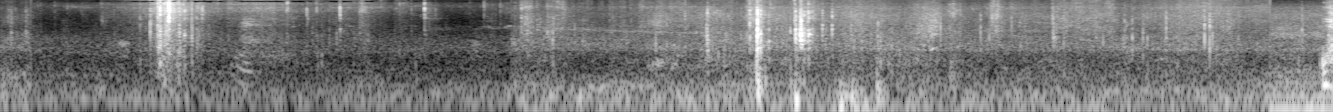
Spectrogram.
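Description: A pole-mounted slingshot launching a throw ball: a sharp snap about a second in, then a thin high whine for about two seconds as the throwline pays out. Two knocks follow around six seconds in.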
